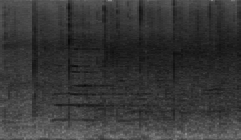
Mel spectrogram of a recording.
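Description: Voices of people in a large sports hall, with several sharp taps.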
